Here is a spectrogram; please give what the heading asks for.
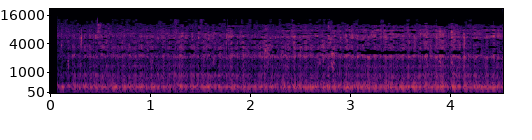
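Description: Bear cubs humming, a steady, low, motor-like buzzing drone with a rapid pulsing throb.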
